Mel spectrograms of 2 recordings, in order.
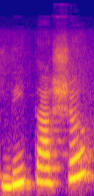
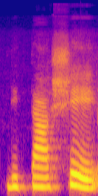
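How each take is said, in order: First: The final e is said as 'uh'. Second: The final e is not said as 'uh'. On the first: The speaker calls it right. "It is die Tasche" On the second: The speaker calls it wrong. "We do not say die Tasche"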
